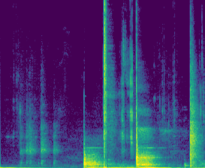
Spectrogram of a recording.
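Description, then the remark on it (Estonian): Clicks and sharp knocks of a lemonade bottle cap being twisted off, several distinct bursts over a couple of seconds, with a brief fizzing rush after the quiet start. No talking. “kork maha. Äh, teine limonaad.”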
